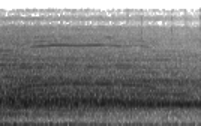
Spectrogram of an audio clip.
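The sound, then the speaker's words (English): A huge festival crowd with raised hands screams and cheers together on a count of three for a group photo, in one loud, sustained roar that holds steady for the whole moment, dense and continuous with no single voice standing out. “Raise your hands and scream.”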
